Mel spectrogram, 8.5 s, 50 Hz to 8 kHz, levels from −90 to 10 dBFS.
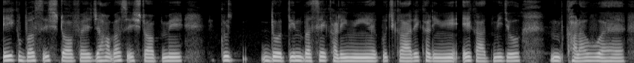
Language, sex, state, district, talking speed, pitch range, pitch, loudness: Hindi, female, Chhattisgarh, Rajnandgaon, 175 wpm, 160-180 Hz, 170 Hz, -21 LUFS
